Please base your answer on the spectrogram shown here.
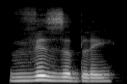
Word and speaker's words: visibly: Vehicles vacate visibly. And that is a zed sound.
